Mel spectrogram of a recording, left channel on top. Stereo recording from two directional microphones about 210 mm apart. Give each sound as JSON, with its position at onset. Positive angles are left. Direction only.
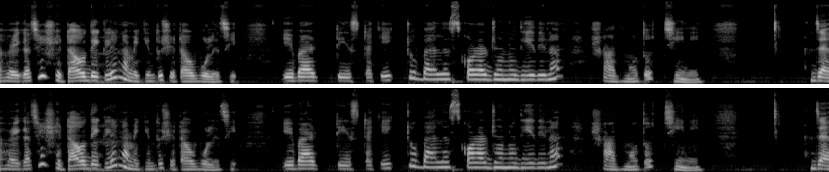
{"t": 0.0, "sound": "speech", "side_deg": 15}
{"t": 2.5, "sound": "speech", "side_deg": 10}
